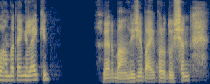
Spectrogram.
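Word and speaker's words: lichen: अगर सूचक पूछे तो लाइकेन तो लाइकेन है कहां? बता सकते हैं। तो एल आई सी एच ई एन एन एस होता है लाइकेन। लेकिन को ऐसे ही इंग्लिश में बोला जाता है।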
